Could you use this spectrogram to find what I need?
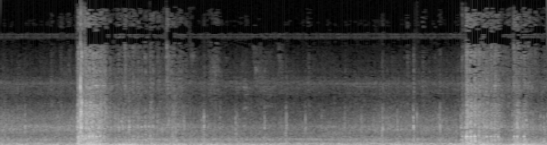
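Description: A vehicle whooshes past nearby.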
